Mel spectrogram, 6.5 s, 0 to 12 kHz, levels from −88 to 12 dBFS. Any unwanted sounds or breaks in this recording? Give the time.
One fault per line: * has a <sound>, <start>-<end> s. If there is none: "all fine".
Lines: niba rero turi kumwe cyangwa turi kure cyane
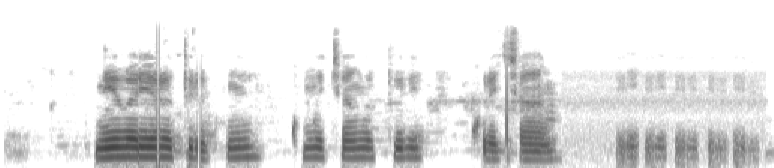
* has a dropout, 1.6-1.7 s
* has a laugh, 5.1-6.3 s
